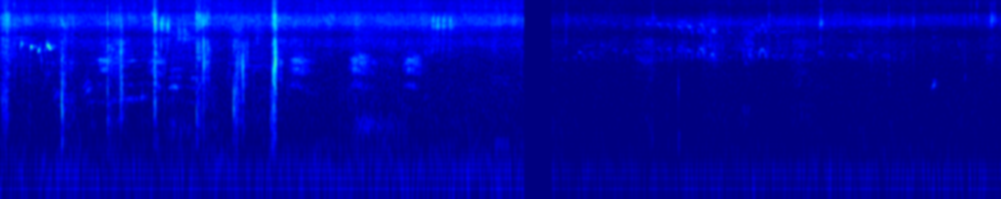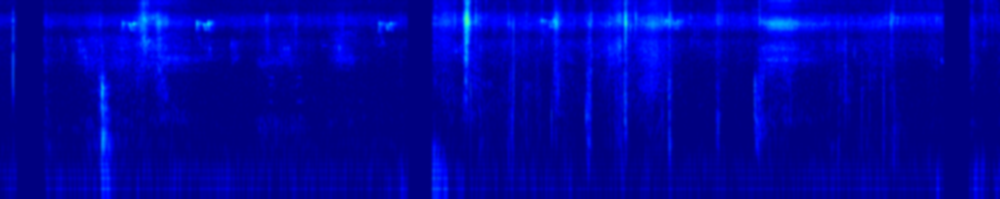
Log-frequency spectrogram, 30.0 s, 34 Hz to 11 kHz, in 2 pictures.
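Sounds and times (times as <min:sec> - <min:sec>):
bird chirps: 0:00.0 - 0:03.0.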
